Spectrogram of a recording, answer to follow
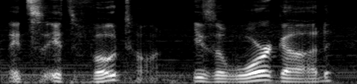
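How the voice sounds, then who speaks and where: A man with a creaky, gravelly voice tells a comic story off the cuff. He rambles along in mock-serious deadpan at a middle pitch, with music playing behind him. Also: a little slow. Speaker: co-host retelling a story recap. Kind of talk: casual comedic storytelling, improvised dialogue.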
